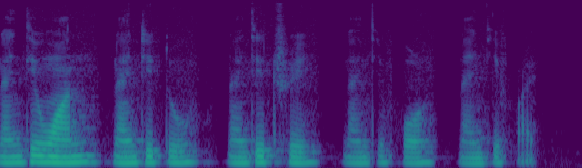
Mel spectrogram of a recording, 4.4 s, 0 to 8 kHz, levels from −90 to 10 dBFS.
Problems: none marked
